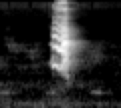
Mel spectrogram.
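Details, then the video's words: Indian ringneck parrot giving a single short, harsh, high squawk that rises and falls within about a quarter second, with otherwise quiet background. "Indian Ringneck Parrot Chirping Sounds"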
